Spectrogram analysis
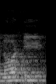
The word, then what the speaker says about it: naughty: NAUGHTY, इसको क्या बोलेंगे? नॉटी।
